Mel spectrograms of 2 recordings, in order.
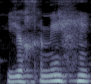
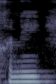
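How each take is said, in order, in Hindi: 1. यह शब्द 'y' ध्वनि से शुरू होता है। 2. यह शब्द एक सामान्य स्वर ध्वनि से शुरू होता है। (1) "आप यखनी क्या बोला करो" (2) "हमारे यहाँ अखनी बोला जाता है"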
